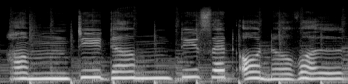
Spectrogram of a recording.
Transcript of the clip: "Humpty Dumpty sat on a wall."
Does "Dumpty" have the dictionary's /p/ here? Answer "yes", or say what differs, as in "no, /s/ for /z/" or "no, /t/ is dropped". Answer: no, /p/ is dropped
